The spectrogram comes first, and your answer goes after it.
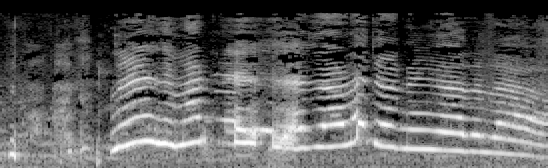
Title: my cute adament baby crying ❤️❤️❤️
